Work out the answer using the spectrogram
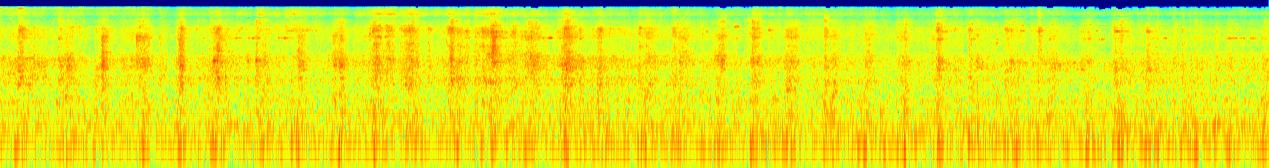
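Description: Indian Railways freight train of loaded open-top BOXN wagons rolling past at speed: a steady rumble and rattle of wheels on rail, broken by frequent sharp wheel clacks.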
